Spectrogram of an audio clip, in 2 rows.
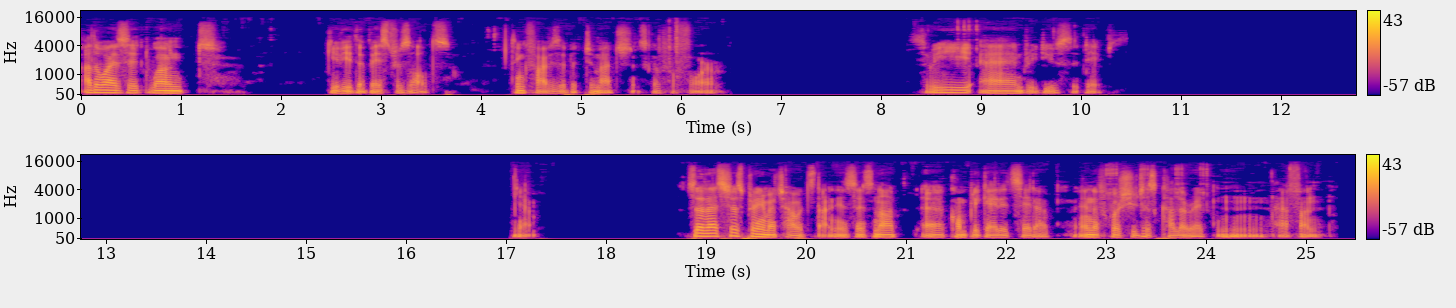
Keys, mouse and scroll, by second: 0.9-4.1 middle drag, 7.7-12.6 middle drag, 13.0-15.6 middle drag, 16.7 middle click, 18.4-22.7 middle drag, 23.1 middle click.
